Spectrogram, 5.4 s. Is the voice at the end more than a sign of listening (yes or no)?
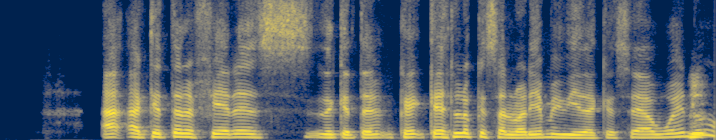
yes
